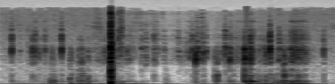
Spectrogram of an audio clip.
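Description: Snowboard sliding over snow, heard through a camera mounted on the board's tail: a low rumble and scraping hiss broken by irregular knocks, with one sharp knock about three quarters of a second in.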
